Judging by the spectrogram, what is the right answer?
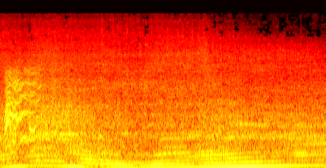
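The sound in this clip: A car drives off with its engine revving. The tone dips in pitch midway, then climbs again as it accelerates, staying moderately loud throughout.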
